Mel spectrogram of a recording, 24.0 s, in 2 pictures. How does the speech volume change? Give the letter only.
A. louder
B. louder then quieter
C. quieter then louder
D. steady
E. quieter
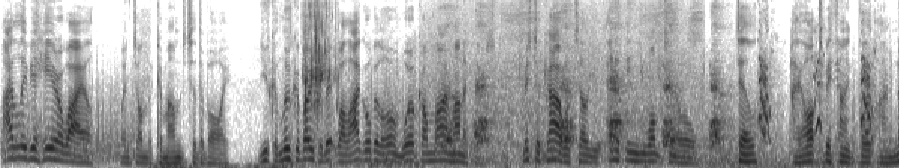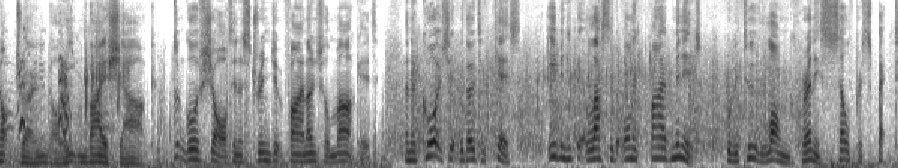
D.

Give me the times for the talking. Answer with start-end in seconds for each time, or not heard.
0.0-23.9.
